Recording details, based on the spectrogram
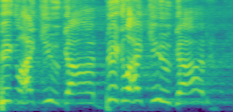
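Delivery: mock excited, loud, high-pitched shout. Retelling a boy yelling into the wind during a storm: imitating someone yelling. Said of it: "he's yelling out".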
